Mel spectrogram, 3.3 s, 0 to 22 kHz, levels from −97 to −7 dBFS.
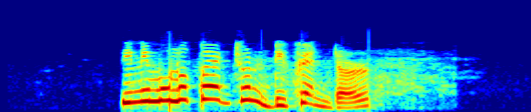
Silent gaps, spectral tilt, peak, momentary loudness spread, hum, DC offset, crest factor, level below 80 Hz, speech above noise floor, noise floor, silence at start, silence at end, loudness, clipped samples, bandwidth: none; -8.5 dB/octave; -2 dBFS; 9 LU; none; under 0.1%; 14 dB; -56 dBFS; 65 dB; -79 dBFS; 0.75 s; 1 s; -15 LUFS; under 0.1%; 4.8 kHz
